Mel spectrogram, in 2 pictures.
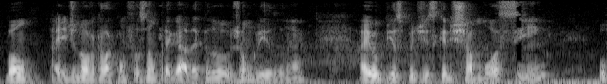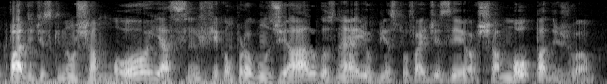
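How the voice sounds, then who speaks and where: Guy teacher going over a play, husky gravelly voice, lo-fi dull sound. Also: on the low side, moderate pace. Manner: reads out the characters' lines with lively voices. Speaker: literature teacher. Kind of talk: video lesson retelling a play. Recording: dull, lo-fi recording.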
